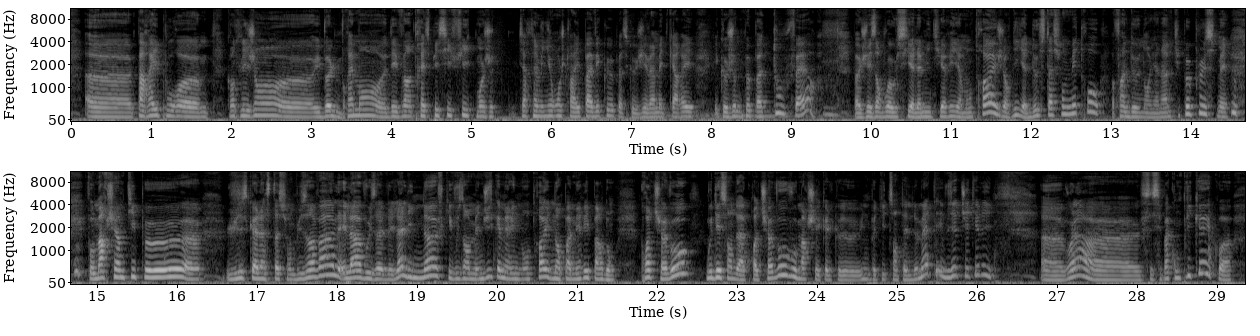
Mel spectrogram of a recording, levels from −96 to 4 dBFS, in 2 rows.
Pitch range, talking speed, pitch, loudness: 140-210 Hz, 265 wpm, 160 Hz, -39 LUFS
